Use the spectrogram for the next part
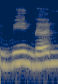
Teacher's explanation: نون پہ تشدید کی وجہ سے غنہ ہو رہا ہے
